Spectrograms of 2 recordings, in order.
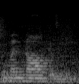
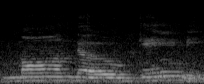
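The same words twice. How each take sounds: First: The word is said with its normal pronunciation. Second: The word is sounded out piece by piece. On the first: The speaker calls it right. "So this is pronounced monogamy" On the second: The speaker calls it wrong. "you go, okay, monogamy, it doesn't work"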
